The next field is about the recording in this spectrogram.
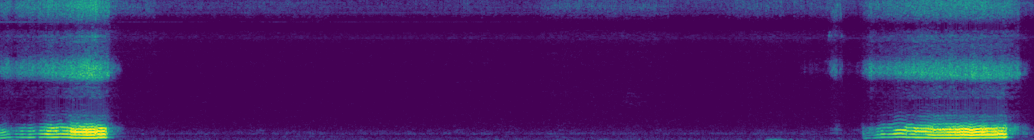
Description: Japanese Chin resting and snoring.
